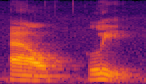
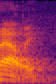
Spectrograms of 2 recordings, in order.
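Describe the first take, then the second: First: It is said slowly as two separate parts. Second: It is said quickly as one run-together word. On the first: The speaker calls it right. "I'm going to say it slowly" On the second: The speaker calls it wrong. "Not Allie"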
